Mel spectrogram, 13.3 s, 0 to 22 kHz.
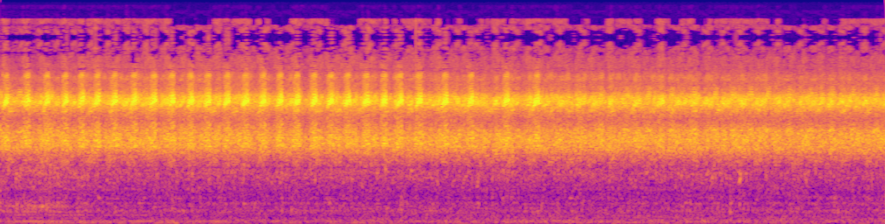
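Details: Frogs in a rice paddy among houses, planted 1 June 2012, calling as it grows dark; one close frog gives rapid pulsed croaks about four per second for eight seconds over a dense background chorus.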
